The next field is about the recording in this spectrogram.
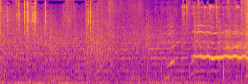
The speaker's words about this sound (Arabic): رمت شاد نفسها فوق سهم عندما وصلت إليه وبدأ الفرس بالركض خارج القرية وإلى الغابات التي أتيا منها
